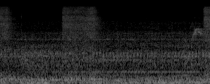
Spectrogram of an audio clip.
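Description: Pickup truck driving slowly past, its engine running low under a steady rumble and hiss of tyres on the road.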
